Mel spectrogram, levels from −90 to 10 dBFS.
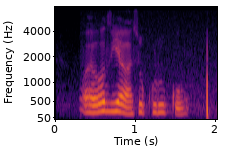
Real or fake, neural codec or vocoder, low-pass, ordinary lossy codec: real; none; 7.2 kHz; none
